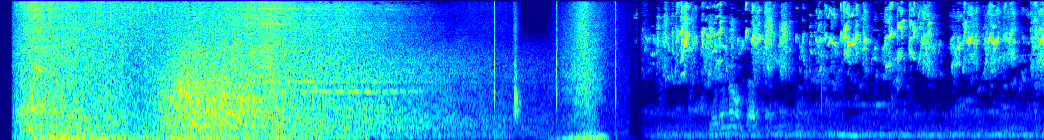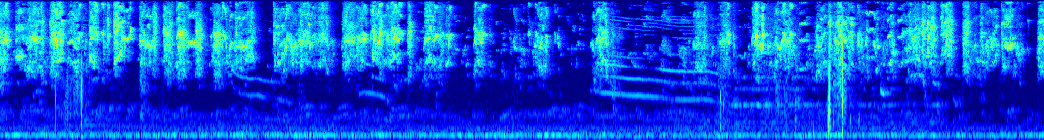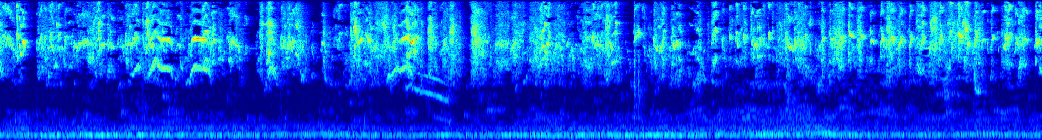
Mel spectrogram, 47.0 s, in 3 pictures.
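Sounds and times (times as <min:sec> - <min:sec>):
small birds chirping: 0:09.6 - 0:46.9
cat meowing: 0:19.2 - 0:20.0, 0:24.5 - 0:28.7, 0:37.2 - 0:38.3.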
